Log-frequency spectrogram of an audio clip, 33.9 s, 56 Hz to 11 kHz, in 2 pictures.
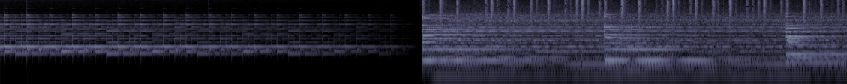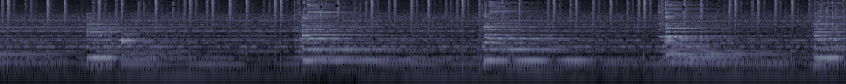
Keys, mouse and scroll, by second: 10.0 x, 10.5 middle click, 11.6 scroll down 1, 12.7 click, 14.6 right click, 15.0 scroll down 3, 16.1 click, 19.1 middle click, 20.3 middle click, 22.9 middle click, 23.6-24.2 scroll up 3, 24.0 middle click, 24.5-25.8 scroll down 8, 25.6 middle click, 26.6 middle click, 27.1 shift+middle click, 27.2 shift+middle click, 27.5 scroll up 3, 28.0 shift+middle click, 29.3 click, 30.2 scroll down 2, 31.0 right click, 31.9 x.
